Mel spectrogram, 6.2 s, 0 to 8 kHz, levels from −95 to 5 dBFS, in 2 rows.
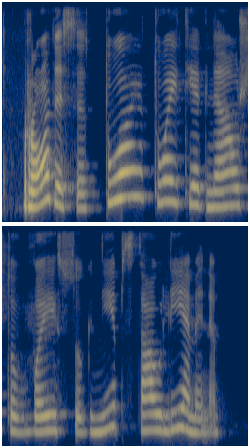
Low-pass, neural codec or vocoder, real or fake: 7.2 kHz; none; real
